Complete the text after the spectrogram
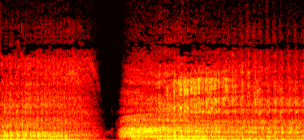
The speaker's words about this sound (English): No, no, bad bear, stop! You stop that! No, not my chairs!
